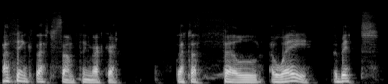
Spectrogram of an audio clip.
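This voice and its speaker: A young man with a Norwegian accent, a composer talking as a guest in a thoughtful, unhurried conversation, pausing often to find his words. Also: medium pitch, dark tone, slightly rough, no room sound, muffled recording. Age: young adult. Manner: thoughtful, searching for words with many pauses and fillers. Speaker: composer and viola player, guest. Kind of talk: casual conversation.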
